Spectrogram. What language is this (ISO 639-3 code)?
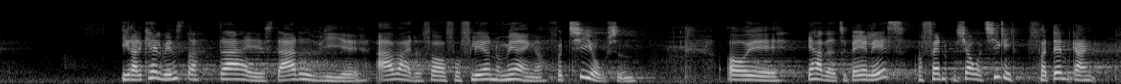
dan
